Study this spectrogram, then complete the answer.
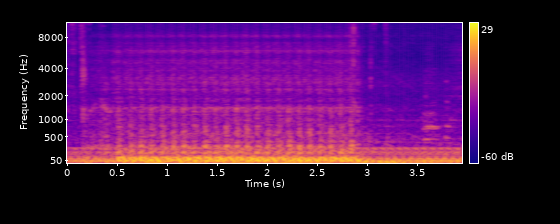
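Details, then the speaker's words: Pontiac Fiero GT being rebuilt, started after mechanic's work and a battery change: starter catches within half a second, steady even low rumble with no misses or knocks; sounds good, might need other work. "They got it to start. It sounds good. Might need some other stuff worked on."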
